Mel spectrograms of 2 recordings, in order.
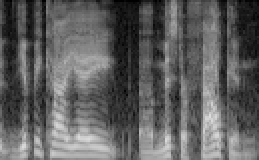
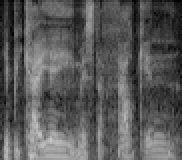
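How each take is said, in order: First: Bad acting. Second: Flat, deadpan dubbed line; bad acting. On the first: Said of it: "the dub version of that has". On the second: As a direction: deliver it like a cheesy movie dub. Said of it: "the guy delivers it like that".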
